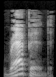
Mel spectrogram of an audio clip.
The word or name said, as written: rapid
